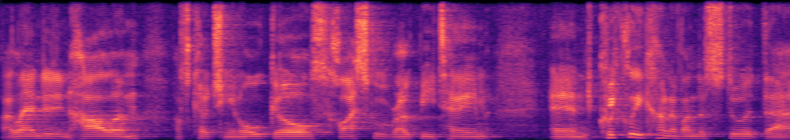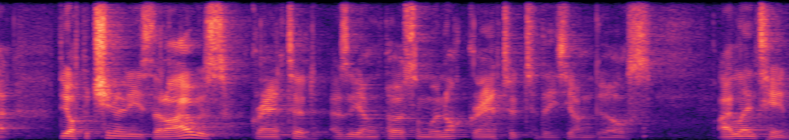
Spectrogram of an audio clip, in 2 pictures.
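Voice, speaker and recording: Speaking with an Australian accent at a moderate pace, a man with a medium pitch and fairly even intonation shows big swings in loudness amid audible room echo. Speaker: startup founder and CEO. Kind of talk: startup pitch presentation. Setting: stage with audience.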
